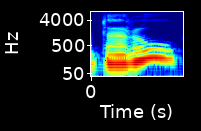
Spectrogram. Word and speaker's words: Тору: это вы можете сами почитать Тору, если говорить на еврейский манер, то Тору, надо ударение делать на последнем слоге.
